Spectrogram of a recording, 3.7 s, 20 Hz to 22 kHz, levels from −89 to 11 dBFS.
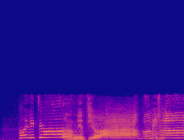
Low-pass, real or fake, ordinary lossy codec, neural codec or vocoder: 7.2 kHz; fake; none; codec, 24 kHz, 0.9 kbps, WavTokenizer, medium music audio release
